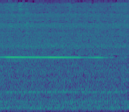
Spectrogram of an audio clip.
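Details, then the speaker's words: E-beam evaporator turbo pump decelerating during slow nitrogen vent (low vent used to avoid turbo damage) as pressure rises: thin steady high whine over soft rushing hiss, normal spin-down before switching to fast vent. "So keep it on low, and you can start the vent, and it'll bleed a little bit of nitrogen. You'll see the pump, the pressure goes up, you can hear the pump decelerate."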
